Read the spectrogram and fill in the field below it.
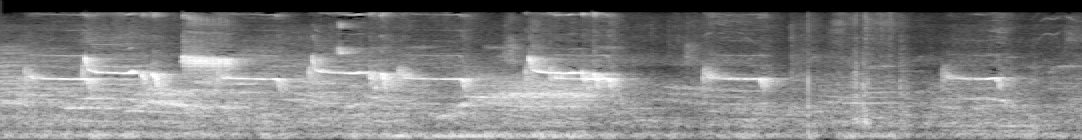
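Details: A red-headed prinia sings in the wild, rapid overlapping whistled notes stepping downward, busy at first, then sparser and quieter toward the end.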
